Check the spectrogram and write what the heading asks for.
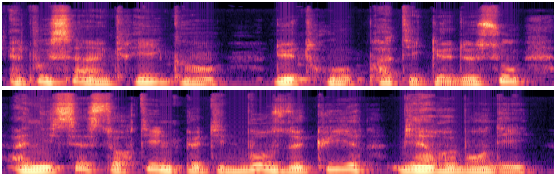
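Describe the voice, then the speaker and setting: A man reading a historical novel aloud at a measured pace, voicing every character. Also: medium pitch, expressive, mellow, slightly rough. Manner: measured, voices all the characters. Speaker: audiobook reader. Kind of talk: scripted narration.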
